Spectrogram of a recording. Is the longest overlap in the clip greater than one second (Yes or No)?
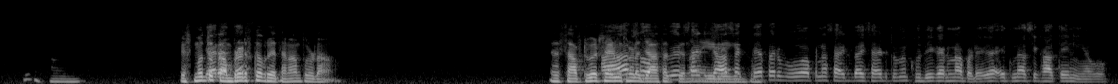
Yes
